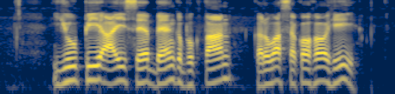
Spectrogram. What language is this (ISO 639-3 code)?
mag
